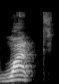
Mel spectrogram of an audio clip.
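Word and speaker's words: what: উদাহরণটা কি যেমন দেখেন ডব্লিউ এইচ এ টি উচ্চারণ কি এইচ টা সাইলেন্ট হোয়াট হোয়াট মানে হচ্ছে কি হোয়াট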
